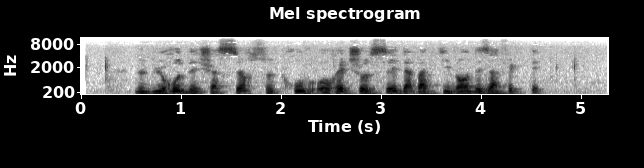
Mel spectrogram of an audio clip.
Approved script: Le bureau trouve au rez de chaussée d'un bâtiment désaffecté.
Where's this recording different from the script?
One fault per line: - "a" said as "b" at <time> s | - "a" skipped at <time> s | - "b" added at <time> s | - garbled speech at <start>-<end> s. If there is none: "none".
- "des chasseurs se" added at 1.0 s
